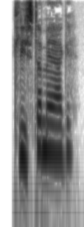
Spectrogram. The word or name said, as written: klistermærke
